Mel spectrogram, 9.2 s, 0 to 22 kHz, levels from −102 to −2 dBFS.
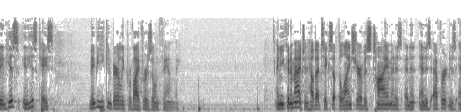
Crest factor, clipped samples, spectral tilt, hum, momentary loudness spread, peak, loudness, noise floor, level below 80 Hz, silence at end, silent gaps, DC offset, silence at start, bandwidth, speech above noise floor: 22 dB; under 0.1%; -3.5 dB/octave; none; 14 LU; -12 dBFS; -32 LUFS; -62 dBFS; -60 dBFS; 0 s; none; under 0.1%; 0 s; 11.5 kHz; 29 dB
